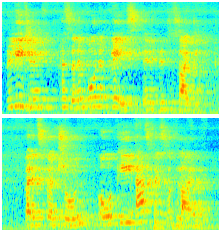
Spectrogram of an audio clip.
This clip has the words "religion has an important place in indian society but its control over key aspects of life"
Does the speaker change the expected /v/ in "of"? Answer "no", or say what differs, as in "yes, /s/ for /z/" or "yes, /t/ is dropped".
yes, /p/ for /v/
